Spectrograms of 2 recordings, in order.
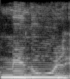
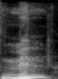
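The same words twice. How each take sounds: First: منول run together as one word, "menoul"; the mistaken "menoul" for منول, no break; wrong pronunciation. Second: منقول split as "min... oul"; correct pronunciation. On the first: Teacher showing learners the mistake, منول blurred into one word. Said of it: "it's not منول". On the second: Teacher correcting learners, منقول carefully split in two. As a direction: clear "min", break, long "oul" in منقول. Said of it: "it's منقول". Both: Shown as a demonstration.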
